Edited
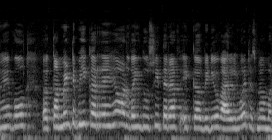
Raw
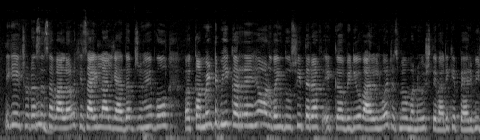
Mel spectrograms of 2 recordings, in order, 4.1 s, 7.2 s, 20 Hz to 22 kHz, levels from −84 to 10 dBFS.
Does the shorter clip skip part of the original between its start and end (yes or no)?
no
